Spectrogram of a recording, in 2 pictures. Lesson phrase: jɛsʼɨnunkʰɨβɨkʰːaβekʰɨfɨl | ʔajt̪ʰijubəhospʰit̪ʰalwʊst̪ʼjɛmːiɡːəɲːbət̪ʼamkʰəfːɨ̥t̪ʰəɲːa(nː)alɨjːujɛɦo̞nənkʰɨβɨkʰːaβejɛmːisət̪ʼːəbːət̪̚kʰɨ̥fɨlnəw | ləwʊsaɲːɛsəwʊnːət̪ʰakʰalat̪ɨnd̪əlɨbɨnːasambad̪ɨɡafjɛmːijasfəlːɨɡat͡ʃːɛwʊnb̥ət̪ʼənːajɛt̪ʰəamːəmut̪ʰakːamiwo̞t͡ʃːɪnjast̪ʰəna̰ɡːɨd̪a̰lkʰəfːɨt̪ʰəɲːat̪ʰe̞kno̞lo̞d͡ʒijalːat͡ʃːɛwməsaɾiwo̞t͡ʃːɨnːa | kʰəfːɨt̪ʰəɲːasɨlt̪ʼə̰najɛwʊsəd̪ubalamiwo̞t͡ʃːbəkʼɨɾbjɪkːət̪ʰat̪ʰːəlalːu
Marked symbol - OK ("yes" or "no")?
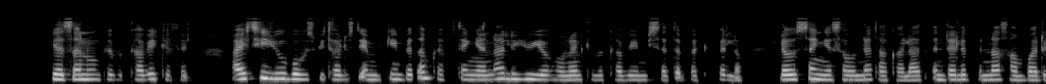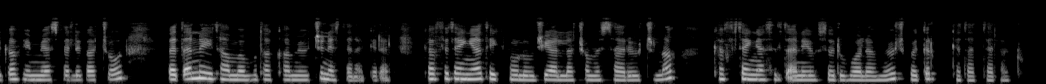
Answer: yes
